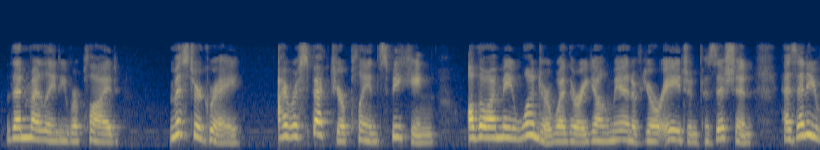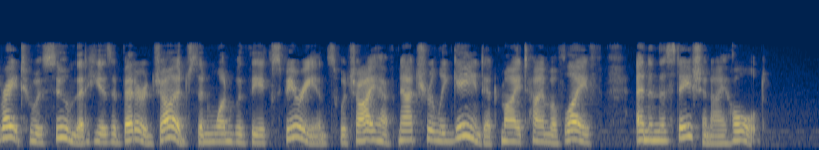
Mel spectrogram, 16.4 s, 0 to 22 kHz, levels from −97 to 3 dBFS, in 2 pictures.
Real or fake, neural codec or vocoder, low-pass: real; none; 7.2 kHz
